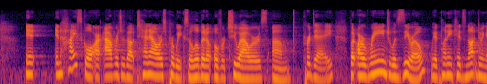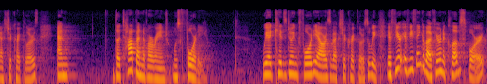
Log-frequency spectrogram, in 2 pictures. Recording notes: Respond to audience questions.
